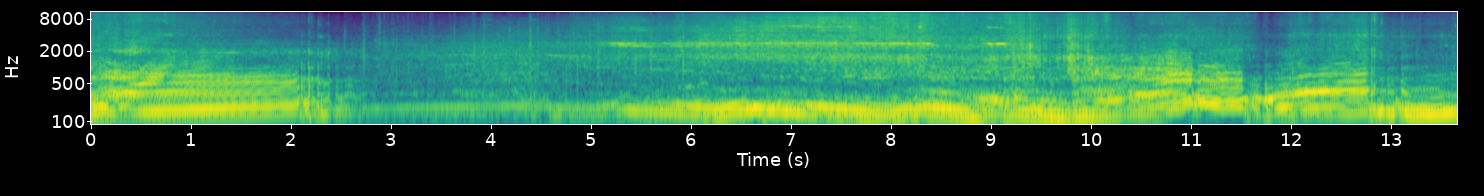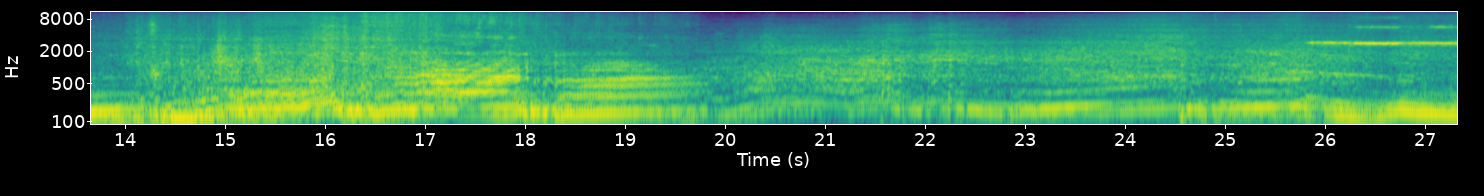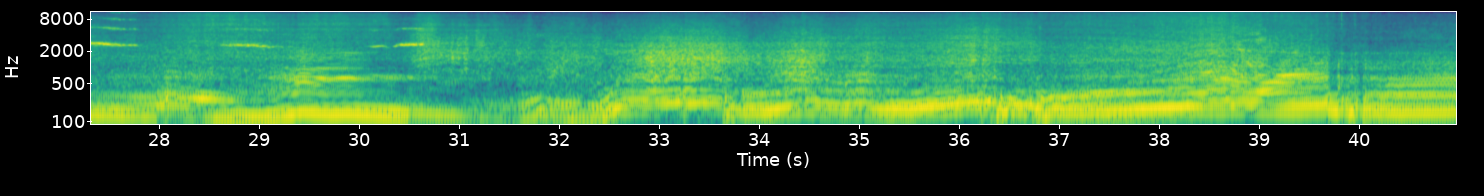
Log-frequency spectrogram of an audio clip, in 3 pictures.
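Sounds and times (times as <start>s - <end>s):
rally car engine revving: 0.0s - 40.9s
high-pitched squeals: 4.4s - 10.0s, 25.3s - 31.2s.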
